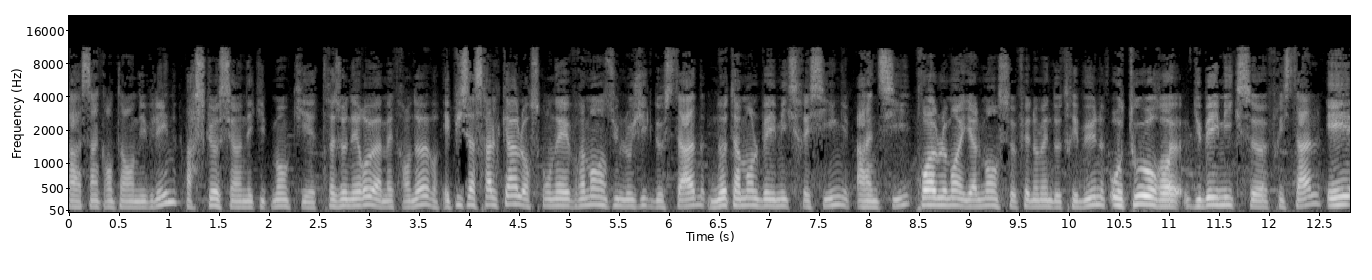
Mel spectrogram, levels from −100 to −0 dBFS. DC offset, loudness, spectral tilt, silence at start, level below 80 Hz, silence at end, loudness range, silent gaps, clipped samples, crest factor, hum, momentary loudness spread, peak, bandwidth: under 0.1%; -26 LUFS; -6 dB/octave; 0 s; -64 dBFS; 0 s; 5 LU; none; under 0.1%; 20 dB; none; 10 LU; -6 dBFS; 11.5 kHz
